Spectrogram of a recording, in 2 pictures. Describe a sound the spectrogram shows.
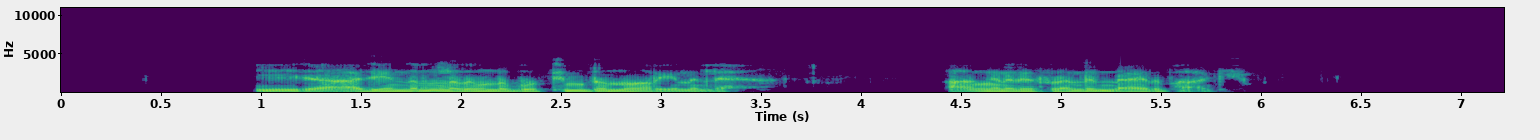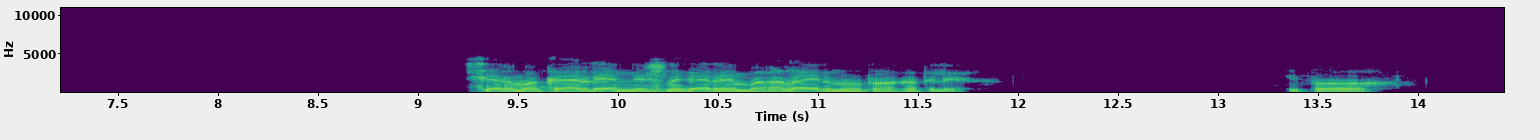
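A man speaks weakly and slowly, close by.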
